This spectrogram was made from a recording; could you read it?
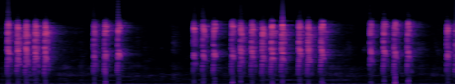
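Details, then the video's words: Fighting Eurasian tree sparrow, said to be female, chatters in rapid clusters of bright, high chirps, about five per burst, with brief silent gaps between volleys. "Gereja gacor - gereja tarung - gereja betina"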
